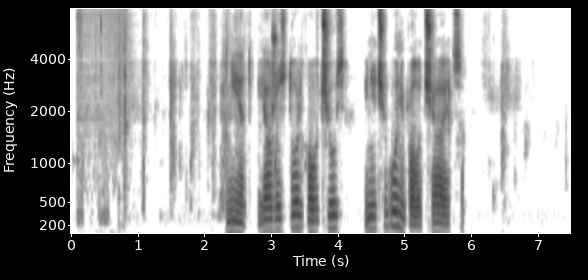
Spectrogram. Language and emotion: Russian, sad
